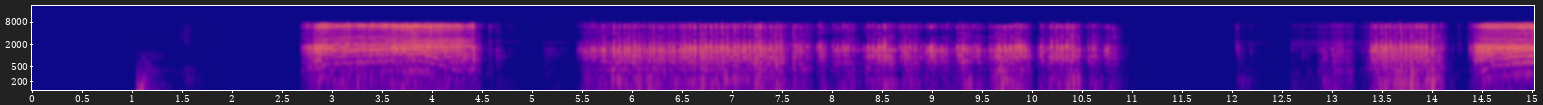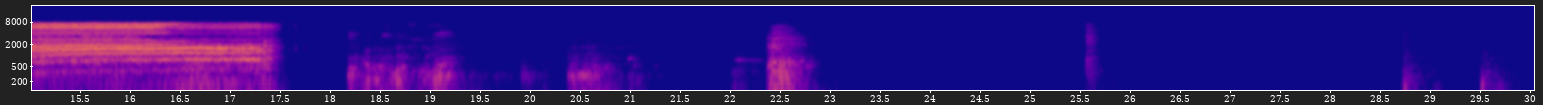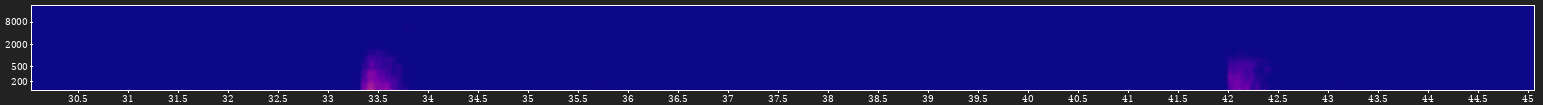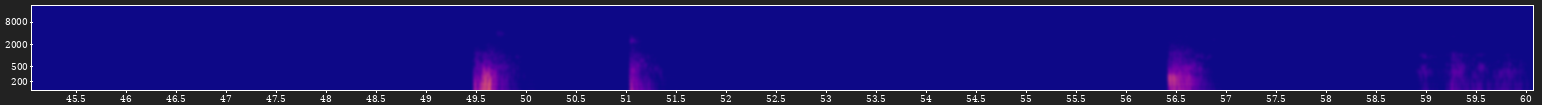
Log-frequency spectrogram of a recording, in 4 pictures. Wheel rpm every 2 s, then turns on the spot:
0, 30, 20, 20, 20, 20, 0, 50, 80, 10, 0, 0, 0, 0, 0, 0, 0, 0, 0, 0, 0, 0, 0, 0, 0, 0, 0, 0, 0, 0.
4-12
